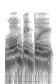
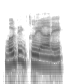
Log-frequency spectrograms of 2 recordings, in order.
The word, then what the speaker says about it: Modigliani: taking these iconic uh mode mogdy i always mispronounce it moe digly ani modi mogu oh my gosh i'm just entertaining myself here moog digliani modigliani faces which are these long gated faces and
